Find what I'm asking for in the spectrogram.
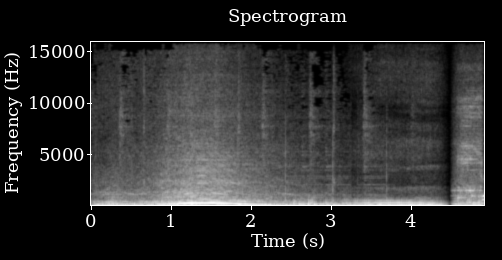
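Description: An engine revs hard, its pitch climbing and falling in a sweeping rise before settling into a loud steady drone, then cutting off abruptly near the end.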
